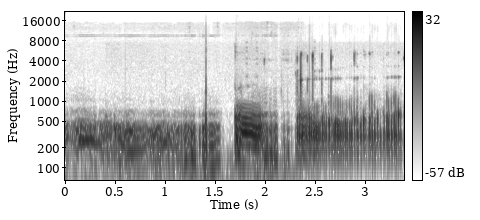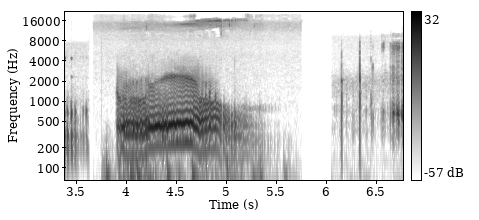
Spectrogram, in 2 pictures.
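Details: Hungry young woman's empty stomach growling: loud, long rumbling and gurgling, with a rising, whining growl near the end.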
